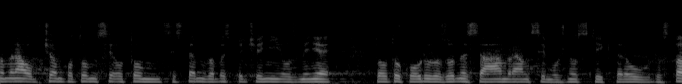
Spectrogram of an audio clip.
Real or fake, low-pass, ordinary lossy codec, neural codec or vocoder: fake; 7.2 kHz; AAC, 32 kbps; codec, 16 kHz, 16 kbps, FreqCodec, smaller model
